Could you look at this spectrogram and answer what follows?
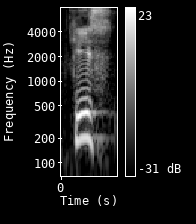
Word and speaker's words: Qais: Kisah Qais bin Sa'idah al-Iyadi. Qais ya. Bin Sa'idah al-Iyadi. Masih tokoh-tokoh Arab yang kita bahas. Coba baca. Sini. Nah. Baik, baca Qais bin Sa'idah al-Iyadi. Bacanya Qais ya, Rumesa baca.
